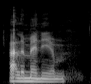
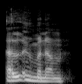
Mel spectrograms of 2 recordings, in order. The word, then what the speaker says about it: aluminium: Americans, I love you and I respect your rich cultural history and all the things that you've given us, but it is pronounced aluminium. It is not pronounced aluminum.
